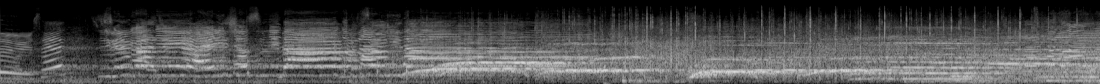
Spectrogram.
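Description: Young women speak together in unison, loud and cheerful.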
